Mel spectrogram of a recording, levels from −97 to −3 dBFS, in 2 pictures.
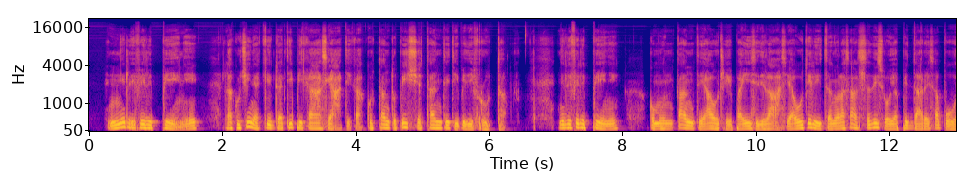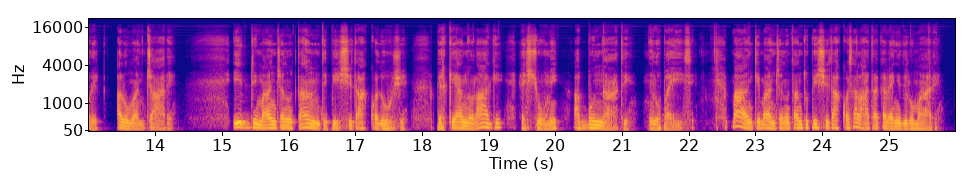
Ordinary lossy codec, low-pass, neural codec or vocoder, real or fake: none; 19.8 kHz; none; real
